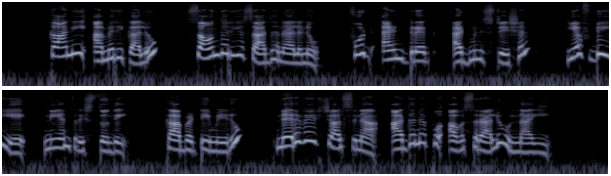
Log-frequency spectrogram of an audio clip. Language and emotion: Telugu, neutral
